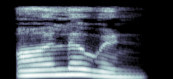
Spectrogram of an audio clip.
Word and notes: ಆಲವಣ್: kannada; ālavaṇ

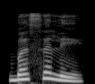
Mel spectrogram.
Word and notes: ಬಸಲೆ: basale

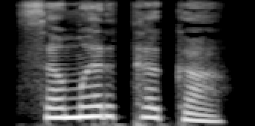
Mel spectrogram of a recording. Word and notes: ಸ್ಮರೋದಕ: smarōdaka

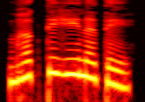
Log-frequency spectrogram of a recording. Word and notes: ಭಕ್ತಿಹೀನತೆ: Kannada

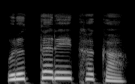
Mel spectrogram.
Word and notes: ವೃತ್ತರೇಖಕ: vřtta rēkhaka

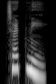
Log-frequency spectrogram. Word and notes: ಛಟ್ಟನೆ: chaṭṭane

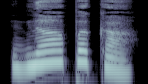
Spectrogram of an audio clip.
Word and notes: ಜ್ಞಾಪಕ: jñāpaka

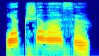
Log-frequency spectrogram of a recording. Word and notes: ಯಕ್ಷವಾಸ: Kannada

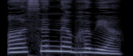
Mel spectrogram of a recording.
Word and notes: ಆಸನ್ನಭವ್ಯೆ: āsannabhavye

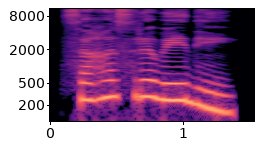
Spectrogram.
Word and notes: ಸಹಸ್ರವೇಧಿ: sahasra vēdhi

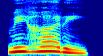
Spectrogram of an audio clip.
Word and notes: ವಿಹಾರಿ: vihāri

